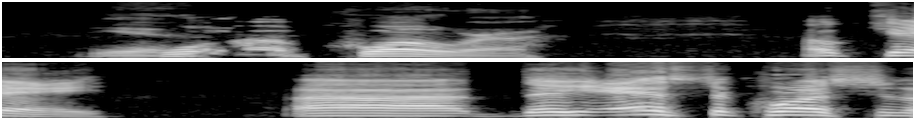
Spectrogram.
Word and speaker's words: Quora: weirdest stuff or more than 33 by now quora so that's how it's pronounced okay I didn't know I thought it was cuora yeah quora okay uh they asked the question of what is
